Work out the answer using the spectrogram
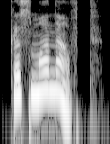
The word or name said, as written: kosmonavt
